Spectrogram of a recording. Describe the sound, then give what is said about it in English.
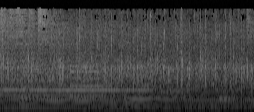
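Loud, sustained applause from a large crowd, given for Jesus, fills the space. Steady clapping and cheering play over a held musical chord in the background. “Now, can you give Jesus the best round of applause you've got?”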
